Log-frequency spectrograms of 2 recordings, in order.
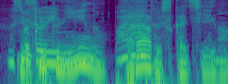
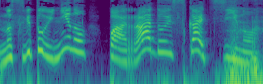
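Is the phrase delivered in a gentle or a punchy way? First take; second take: gentle; punchy. First: It is said more softly and gently. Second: It is said punchily, like an advertising slogan. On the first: "тут надо помягче" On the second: "Вот как-то вот так. / Рекламный слоган"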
